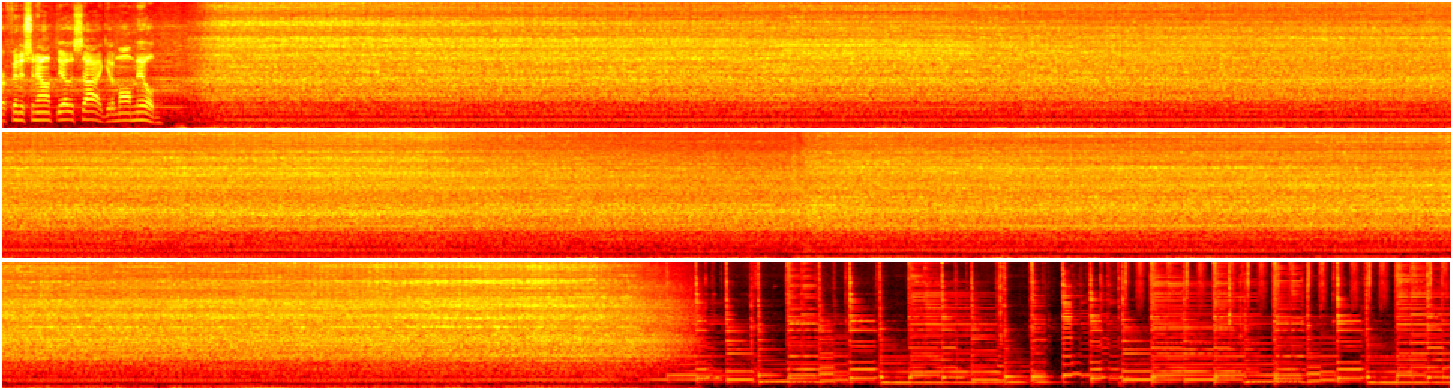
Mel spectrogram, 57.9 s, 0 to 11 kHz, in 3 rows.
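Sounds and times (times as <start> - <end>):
milling machine cutting metal: 0.0 - 28.1, 30.0 - 48.0
constant machine hum: 0.0 - 48.0.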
